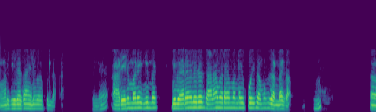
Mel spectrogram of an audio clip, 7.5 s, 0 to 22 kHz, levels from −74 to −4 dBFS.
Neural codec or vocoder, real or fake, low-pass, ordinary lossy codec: none; real; 3.6 kHz; none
